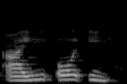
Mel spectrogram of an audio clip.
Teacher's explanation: Front वोबेल में है जैसे आई और ई, जो फ्रंट से बोला जाता है, आई और ई जो जीभ के फ्रंट से बोला जाता है।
